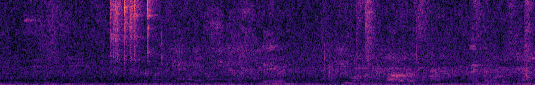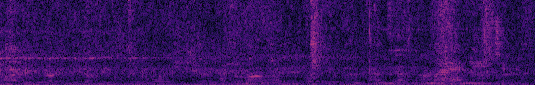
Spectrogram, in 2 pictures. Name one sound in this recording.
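Women talk tensely nearby.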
